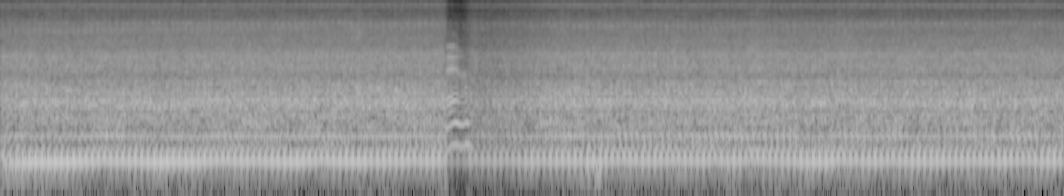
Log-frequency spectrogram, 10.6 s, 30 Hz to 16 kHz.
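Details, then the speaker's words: Honda ADV160 at 31,941 km, after engine overhaul with parts replaced, running without airbox: even single-cylinder idle about four beats a second, airy intake hiss, no knocks; now quiet compared with before, normal idle. "tahimik na yung makina niya mga sir. Yung narinig nyo parang may hangin dahil gawa kasi ng ano, wala pang airbox, pero malayo na yung tunog niya kanina nung hindi pa na overhaul o nabubuksan o napapalitan ng pisa."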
